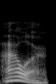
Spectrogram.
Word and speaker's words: hour: For example, we say an hour because the h is silent.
